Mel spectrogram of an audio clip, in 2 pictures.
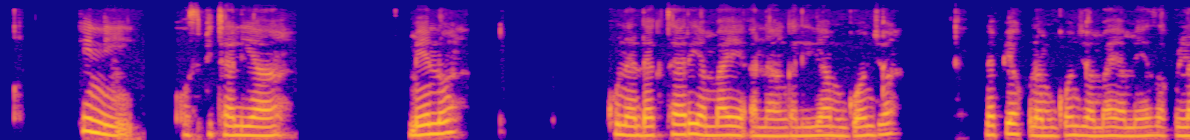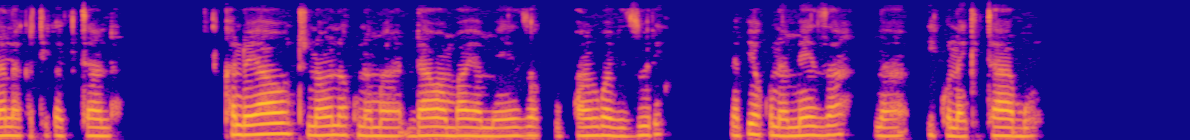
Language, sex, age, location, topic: Swahili, female, 18-24, Kisii, health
